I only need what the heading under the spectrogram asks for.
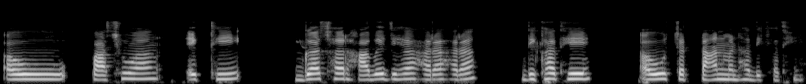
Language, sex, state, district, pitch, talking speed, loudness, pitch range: Chhattisgarhi, female, Chhattisgarh, Sarguja, 240 Hz, 140 wpm, -17 LUFS, 225-255 Hz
